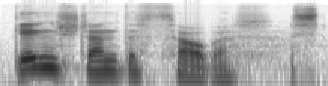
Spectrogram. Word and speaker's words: Gegenstand des Zaubers: Gegenstand des Zauber, sí. Es la traducción. – ¿Lo pronuncié bien? – Muy mal. – Diritual. – Gegenstand des Zaubers.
